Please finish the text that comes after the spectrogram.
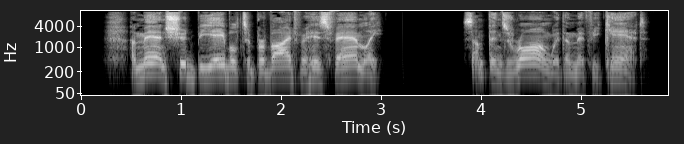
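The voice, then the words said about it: Thick Down East Maine accent. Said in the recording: “in his thick Down East accent”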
